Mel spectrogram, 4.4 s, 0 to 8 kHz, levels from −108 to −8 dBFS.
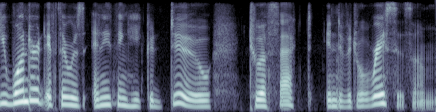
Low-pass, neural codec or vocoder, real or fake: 7.2 kHz; none; real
